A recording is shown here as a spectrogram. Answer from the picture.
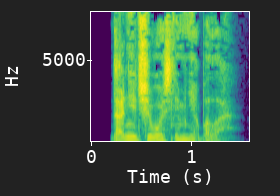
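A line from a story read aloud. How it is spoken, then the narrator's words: Snort. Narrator (Russian): хмыкнул он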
